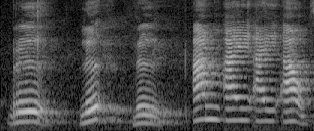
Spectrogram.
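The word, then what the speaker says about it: ฦ: เท่า กับ ตัว ร ตัว ลึ ลึ เป็น เสียง ข้าง ลิ้น นะ คะ ลม จะ ออก ข้าง ๆ แก้ม นะ คะ อ่ะ ก็ คือ ลึ อ่ะ อำไอ ไอ เอา รึ รือ ลึ รือ อำ ไอ ไอ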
